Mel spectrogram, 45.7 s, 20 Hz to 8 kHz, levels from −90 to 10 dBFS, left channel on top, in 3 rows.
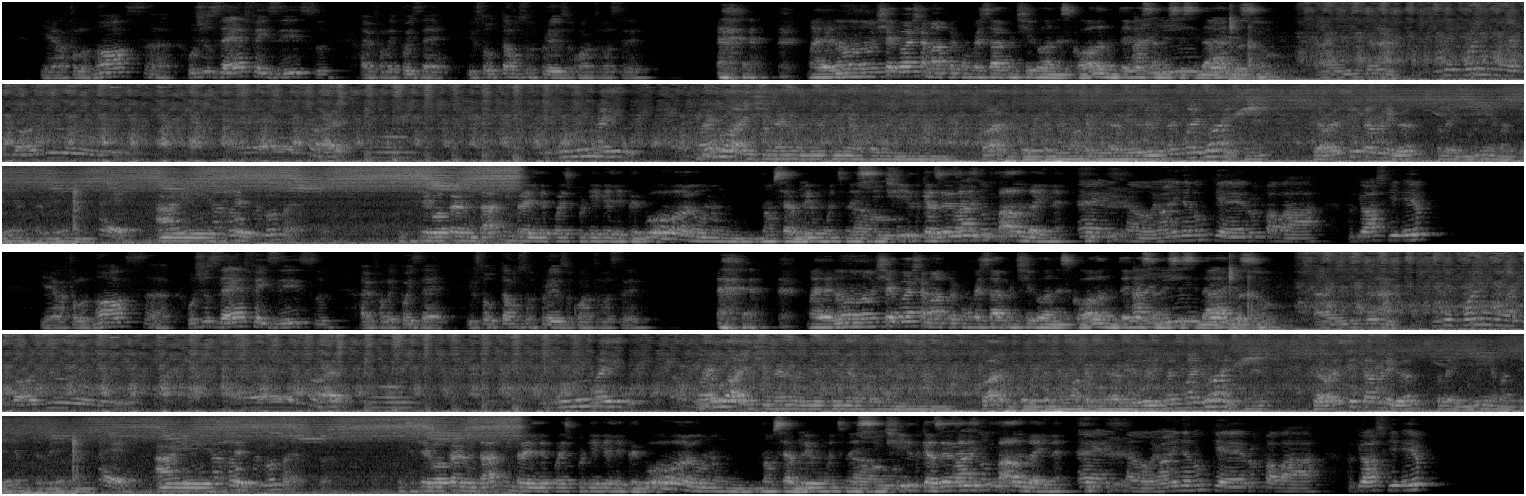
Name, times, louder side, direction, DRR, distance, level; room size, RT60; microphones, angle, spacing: voice 1, 0.4-6.4 8.1-8.3 11.3-16.6 17.5-18.5 18.8-19.7 20.5-21.2 21.9-22.5 28.3-28.5 31.4-33.8 38.4-38.5 39.0-39.4 39.8-40.7 41.2-43.6 43.9-44.6, right 2 dB, 60° right, 0.5 m, -44 dB
voice 2, 7.1-12.8 13.7-13.9 18.3-18.7 21.1-21.6 22.1-24.7 25.0-28.0 28.3-31.4 32.0-33.0 34.4-41.8, right 1 dB, 30° right, 1.2 m, -39 dB
sound 1, 12.3-31.2, right 1 dB, 85° right, 0.8 m, -41 dB
sound 2, 22.4-35.6, equal, 75° left, 0.5 m, -33 dB
2.0 x 2.0 x 3.0 m
head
